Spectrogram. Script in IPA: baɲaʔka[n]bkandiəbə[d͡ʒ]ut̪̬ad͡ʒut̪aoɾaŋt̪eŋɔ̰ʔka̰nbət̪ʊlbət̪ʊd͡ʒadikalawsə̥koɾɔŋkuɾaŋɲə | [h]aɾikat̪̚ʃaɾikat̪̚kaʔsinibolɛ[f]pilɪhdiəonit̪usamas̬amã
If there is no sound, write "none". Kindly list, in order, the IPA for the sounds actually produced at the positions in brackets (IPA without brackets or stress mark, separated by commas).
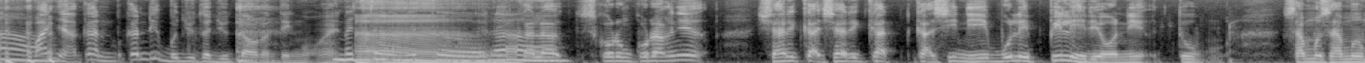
n, d͡ʒ, ʃ, h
